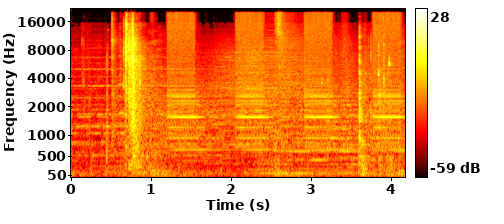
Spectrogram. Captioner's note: alarm sounding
